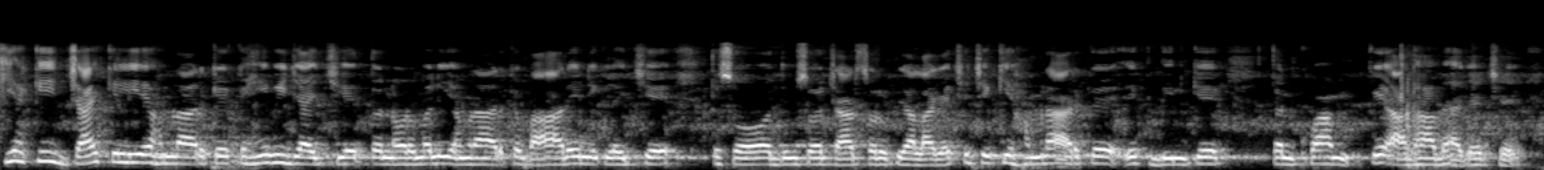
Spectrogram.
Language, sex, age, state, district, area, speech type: Maithili, male, 30-45, Bihar, Purnia, rural, spontaneous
